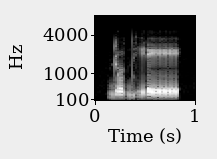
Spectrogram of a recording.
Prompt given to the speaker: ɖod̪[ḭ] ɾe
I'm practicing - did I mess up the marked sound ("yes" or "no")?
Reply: no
